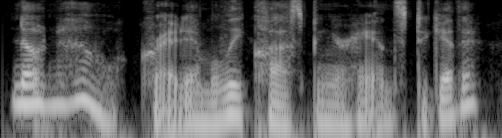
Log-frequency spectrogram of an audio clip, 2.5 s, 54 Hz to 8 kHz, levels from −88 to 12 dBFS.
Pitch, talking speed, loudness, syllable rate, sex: 125 Hz, 190 wpm, -20 LUFS, 5.6 syllables/s, male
